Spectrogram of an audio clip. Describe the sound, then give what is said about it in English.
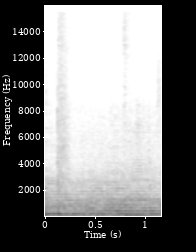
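A motorcycle engine drones as it runs past, a loud, steady, buzzing harmonic hum that holds for about a second with no talk. “I'm sorry, this is a motorcycle running past me.”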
